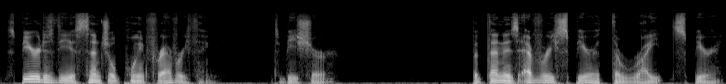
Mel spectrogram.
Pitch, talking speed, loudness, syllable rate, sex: 85 Hz, 150 wpm, -21 LUFS, 5.3 syllables/s, male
